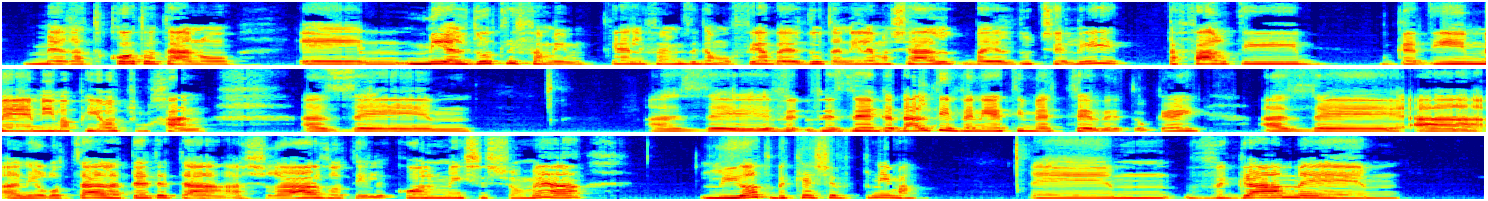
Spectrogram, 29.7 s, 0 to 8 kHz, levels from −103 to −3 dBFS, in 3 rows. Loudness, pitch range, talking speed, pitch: -16 LUFS, 170-215 Hz, 80 wpm, 190 Hz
